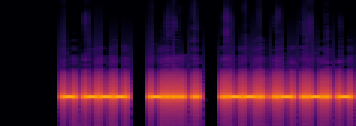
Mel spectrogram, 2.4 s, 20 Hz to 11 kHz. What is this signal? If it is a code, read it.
Morse code, heard as a keyed tone, about 50 wpm, 700 Hz. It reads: TO BE PART
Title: Sets of 4 Words 50wpm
